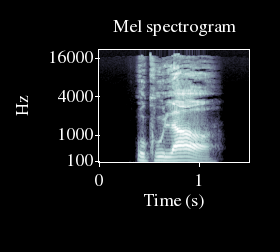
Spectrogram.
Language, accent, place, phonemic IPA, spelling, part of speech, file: German, Germany, Berlin, /okuˈlaːɐ̯/, okular, adjective, De-okular.ogg
- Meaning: ocular (relating to the eye)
